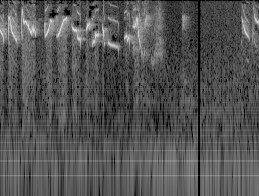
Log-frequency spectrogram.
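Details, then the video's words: Kept white-eye singing for songbird training: a rapid tumbling string of high twittering notes that rise and fall, then a pause, one brief note and a fresh phrase at the end. "Burung pleci gacor untuk masteran burung"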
